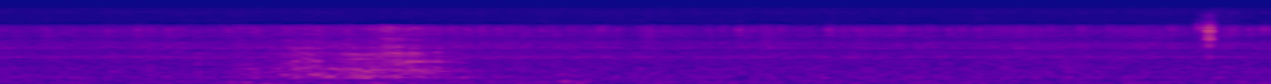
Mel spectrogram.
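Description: Steady hiss from an open live-stream microphone line, with a brief louder burst of noise about a second in.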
